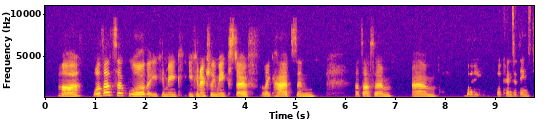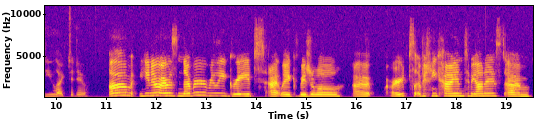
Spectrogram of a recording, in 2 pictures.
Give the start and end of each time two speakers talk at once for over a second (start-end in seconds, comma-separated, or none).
none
